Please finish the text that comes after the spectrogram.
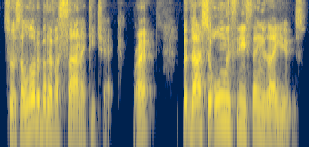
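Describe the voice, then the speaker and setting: Man, Scottish accent, slightly high voice, business coach, conversational, emphatic, informal presentation. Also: animated, fast, mellow. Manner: conversational, emphatic, often checks in with "right?".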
